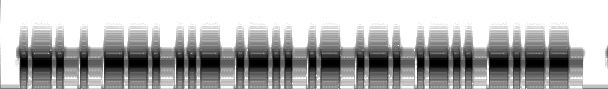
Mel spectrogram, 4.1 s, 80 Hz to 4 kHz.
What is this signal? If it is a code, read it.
Morse code, heard as a keyed tone, about 30 wpm, 750 Hz. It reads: REGULARLY
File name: Morse / 30WPM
